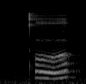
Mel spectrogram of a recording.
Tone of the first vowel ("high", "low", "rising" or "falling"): low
